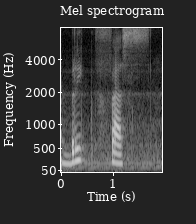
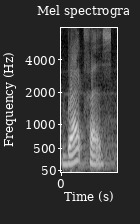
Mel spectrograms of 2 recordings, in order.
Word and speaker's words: breakfast: Kata sarapan seringkali dibaca breakfast, gitu ya. Padahal yang benar breakfast.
